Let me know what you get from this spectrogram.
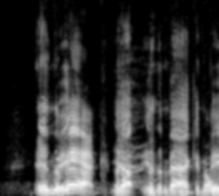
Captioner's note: laughs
